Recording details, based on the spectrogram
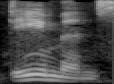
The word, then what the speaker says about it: daemons: but daemons are different than demons. So I don't know if, That's the Greek version of demon. It's pronounced the same. It's pronounced the same. Believe it or not, it is pronounced demon.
